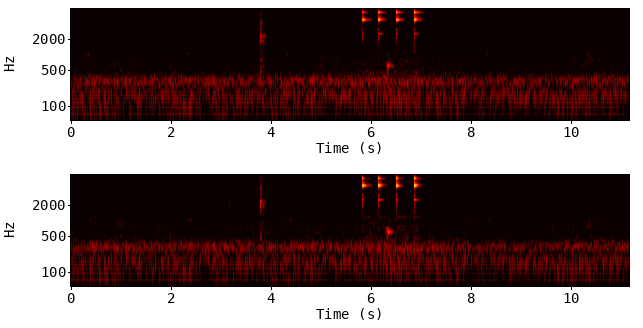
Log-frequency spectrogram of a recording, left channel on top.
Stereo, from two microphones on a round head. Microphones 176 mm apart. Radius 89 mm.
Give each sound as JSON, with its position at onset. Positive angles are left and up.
{"t": 3.8, "sound": "a finger snap", "side_deg": -25, "distance_m": 5.5}
{"t": 5.8, "sound": "tapping", "side_deg": -30, "distance_m": 0.5}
